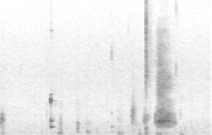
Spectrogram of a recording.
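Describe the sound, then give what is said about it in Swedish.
Someone takes a quiet sip of tonic water while sitting on a lawn outdoors: a few soft mouth and glass clicks, then a brief slurping swallow. No one speaks. “Jag ska bara ta en klunk. Skål i tonic.”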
